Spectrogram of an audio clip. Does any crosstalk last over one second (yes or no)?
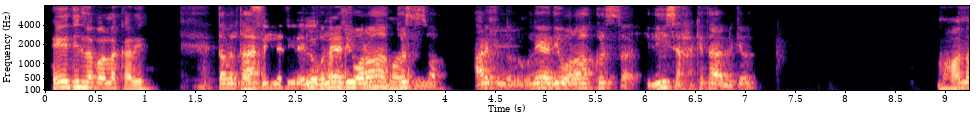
yes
